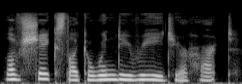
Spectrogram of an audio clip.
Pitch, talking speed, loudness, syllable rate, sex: 210 Hz, 200 wpm, -16 LUFS, 4.4 syllables/s, female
